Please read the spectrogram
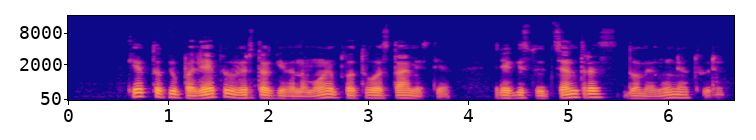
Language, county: Lithuanian, Vilnius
